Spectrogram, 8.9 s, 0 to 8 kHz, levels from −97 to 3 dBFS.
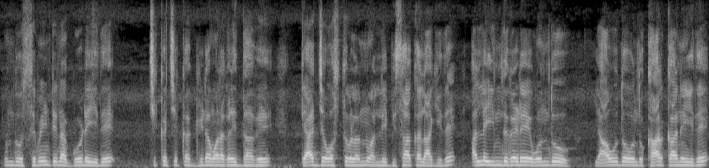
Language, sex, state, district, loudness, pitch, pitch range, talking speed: Kannada, male, Karnataka, Chamarajanagar, -21 LUFS, 160 Hz, 155-165 Hz, 140 wpm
